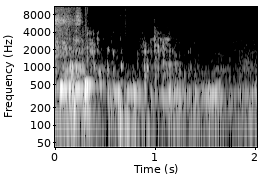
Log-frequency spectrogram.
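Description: Muffled underwater sound from an action camera's microphone under lake water: a low, wavering hum with gurgling and rumble, all the higher sounds cut off.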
